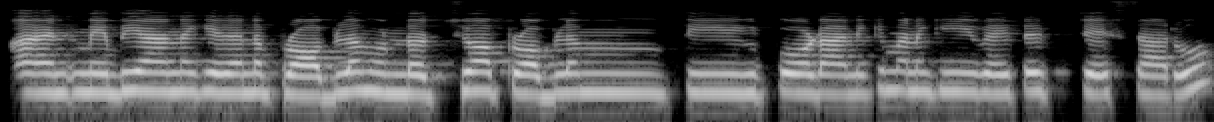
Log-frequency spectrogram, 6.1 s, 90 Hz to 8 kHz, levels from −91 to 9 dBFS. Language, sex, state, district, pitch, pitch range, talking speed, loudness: Telugu, female, Telangana, Karimnagar, 265 Hz, 260-275 Hz, 130 wpm, -16 LUFS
